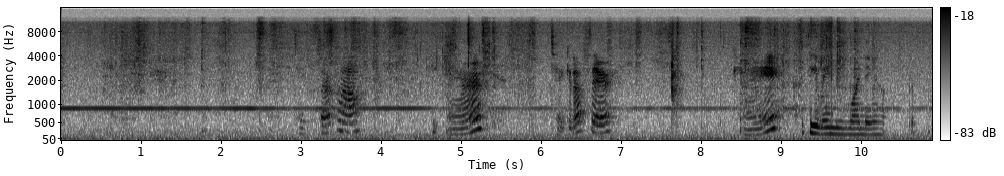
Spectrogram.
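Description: Cardboard boxes rustle and tap as they are handled.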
